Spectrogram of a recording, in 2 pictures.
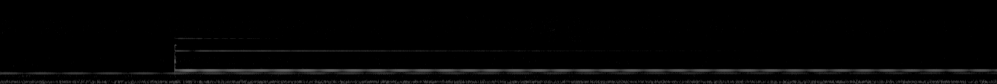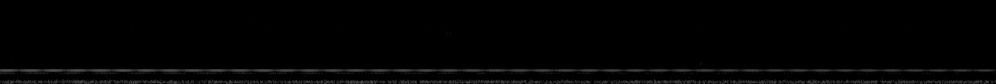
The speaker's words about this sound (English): In a moment, there will be a bell that signals the end of the meditation. When you can't hear the bell any longer, open your eyes.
